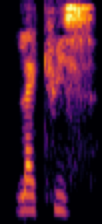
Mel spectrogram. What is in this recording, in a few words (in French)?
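"la cuisse", French; partes del cuerpo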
